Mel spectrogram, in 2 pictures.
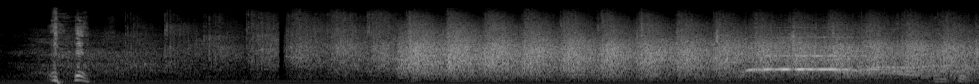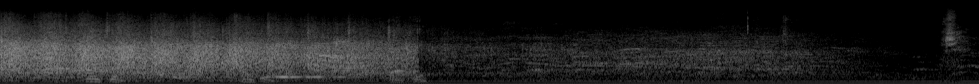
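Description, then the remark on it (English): A crowd bursts into sustained applause, dense clapping that swells quickly, holds strong for about ten seconds, then stops abruptly, leaving a faint murmur of voices. “This is what you see. Claps, sipping of water, going in cycles, compared with the testimony of God.”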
